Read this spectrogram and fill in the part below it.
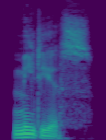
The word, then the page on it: medius: British English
